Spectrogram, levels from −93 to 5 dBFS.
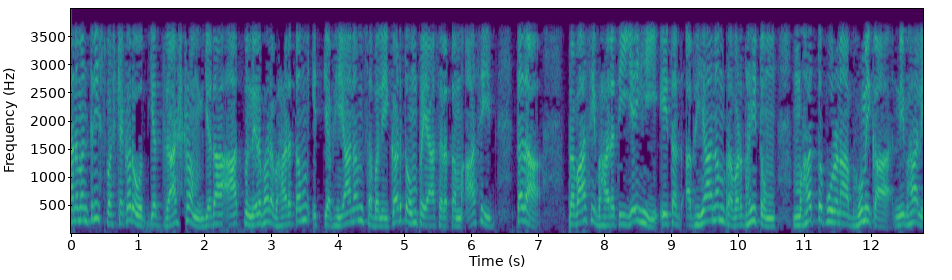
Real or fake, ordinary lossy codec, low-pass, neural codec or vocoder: real; none; 3.6 kHz; none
